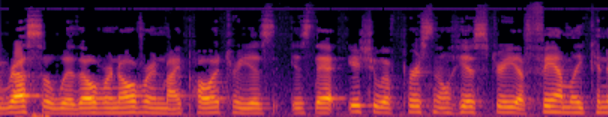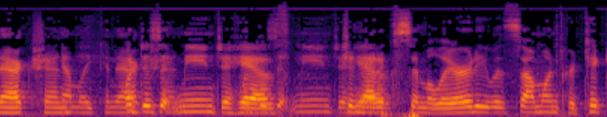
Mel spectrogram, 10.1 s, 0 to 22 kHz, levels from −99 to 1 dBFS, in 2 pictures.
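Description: From 5.59 s to 8.43 s the sound carries a doubled audio track: a second, full-band copy trails the original by about a second, roughly 5 dB quieter. It is most likely caused by a slower capture path or a misaligned edit. The copy is dry, with no decay or room colour, and cuts in and out abruptly. A spectrogram shows the same patterns repeated one second later, and the waveform shows a fainter duplicate overlapping the original.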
